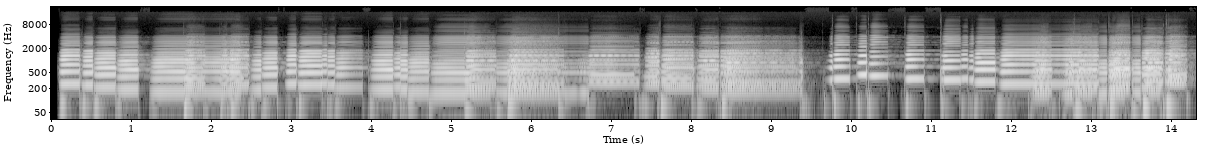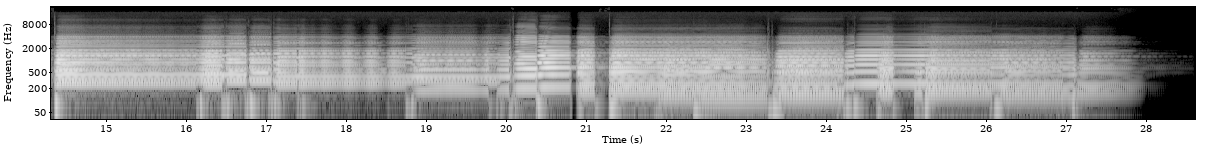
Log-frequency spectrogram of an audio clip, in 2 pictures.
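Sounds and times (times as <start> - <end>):
jazz accordion music: 0.1 - 27.9.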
